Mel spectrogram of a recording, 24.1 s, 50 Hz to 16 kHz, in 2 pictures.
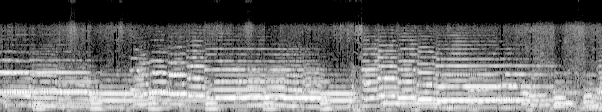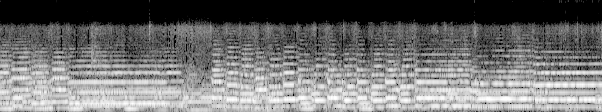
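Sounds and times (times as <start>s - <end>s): brass quintet playing chords: 0.0s - 24.0s.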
